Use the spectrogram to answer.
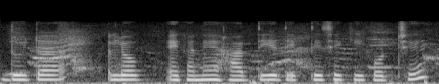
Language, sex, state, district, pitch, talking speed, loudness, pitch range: Bengali, female, West Bengal, Cooch Behar, 215 Hz, 110 wpm, -15 LUFS, 210-220 Hz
